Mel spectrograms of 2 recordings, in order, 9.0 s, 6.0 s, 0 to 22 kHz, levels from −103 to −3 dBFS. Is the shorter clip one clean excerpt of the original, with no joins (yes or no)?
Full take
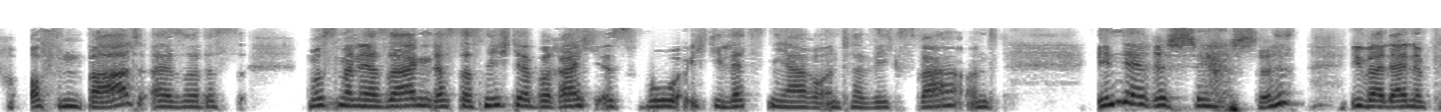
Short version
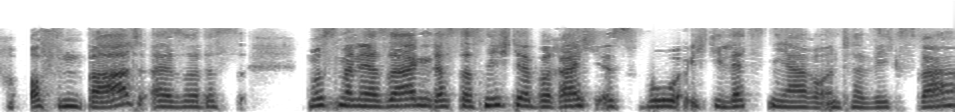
yes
